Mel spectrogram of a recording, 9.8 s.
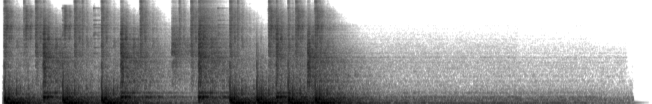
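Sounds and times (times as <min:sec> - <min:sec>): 
tennis court drum: 0:00.0 - 0:06.0.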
